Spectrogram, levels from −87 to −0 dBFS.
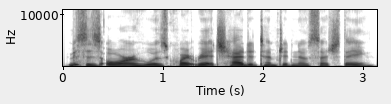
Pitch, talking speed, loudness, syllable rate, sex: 190 Hz, 210 wpm, -17 LUFS, 4.6 syllables/s, female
